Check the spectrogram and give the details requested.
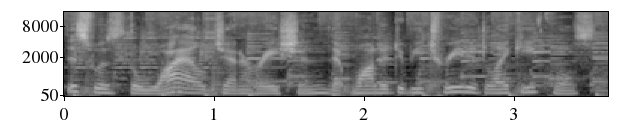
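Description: A woman's voice: deep voice, moderate pace. A woman announcing a radio drama in scripted narration. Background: music.

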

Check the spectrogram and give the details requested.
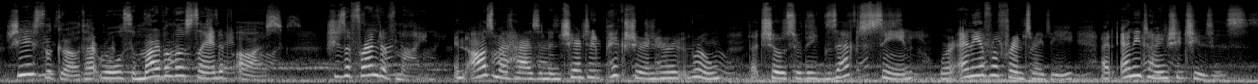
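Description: Woman playing a high-voiced, plucky little farm girl. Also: expressive, moderate pace, heavy background noise. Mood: hopeful. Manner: earnest, plainspoken. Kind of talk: radio theater acting.

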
